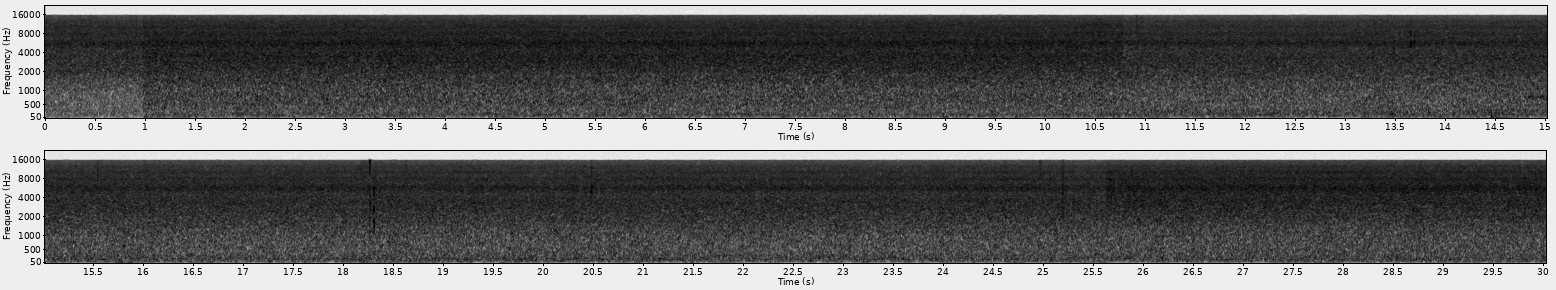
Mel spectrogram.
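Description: Steady, dense rushing of water from a rain-swollen mountain valley stream, stepping up in level about a second in and then holding even.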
